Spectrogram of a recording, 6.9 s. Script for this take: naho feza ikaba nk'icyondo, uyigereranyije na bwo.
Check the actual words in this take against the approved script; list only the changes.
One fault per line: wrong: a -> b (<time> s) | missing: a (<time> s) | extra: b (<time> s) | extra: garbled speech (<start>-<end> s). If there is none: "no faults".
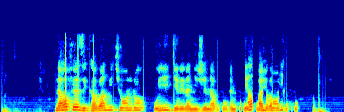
extra: garbled speech (4.6-6.0 s)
